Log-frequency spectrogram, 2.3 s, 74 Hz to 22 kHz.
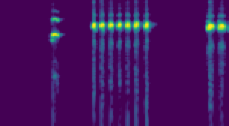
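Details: Serindit, the Blue-crowned hanging parrot, in a 2021 masteran tutor recording: one thin two-toned note, then a fast run of seven shrill clicks, then three fuller high notes, with nothing else audible.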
